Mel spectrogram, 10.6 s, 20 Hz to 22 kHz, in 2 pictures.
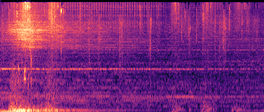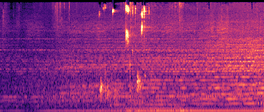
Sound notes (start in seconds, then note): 0.0 whooshing; 7.3 robot chirping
